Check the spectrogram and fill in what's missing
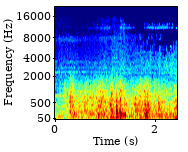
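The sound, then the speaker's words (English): Thunder rumbles low and continuous for a couple of seconds, a dense, rolling roar swelling slightly in the middle, with a faint hiss of rain over it and no voices, as thunderclouds suddenly roll in. “I glared out the window and saw thunderclouds suddenly rolling in.”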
